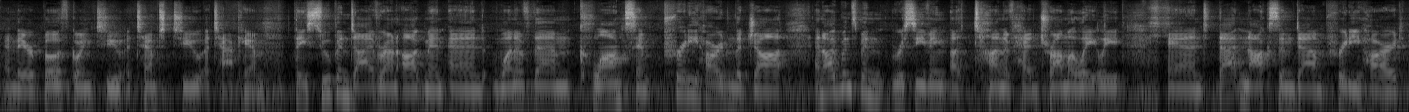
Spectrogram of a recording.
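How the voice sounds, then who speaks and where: A man's voice: medium pitch, normal speed, a bit bright, a little hiss or hum. A man running a tabletop fantasy game, narrating the action with casual, playful, vivid description. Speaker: game master.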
